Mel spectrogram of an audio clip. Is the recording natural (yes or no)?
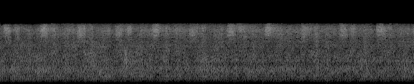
no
